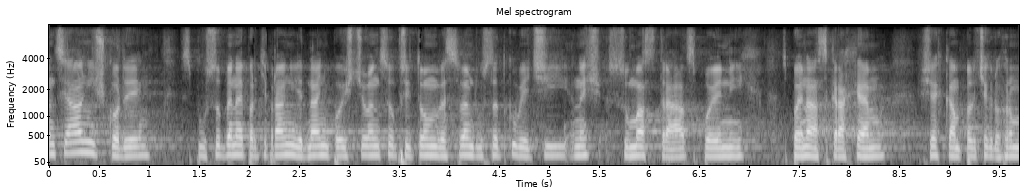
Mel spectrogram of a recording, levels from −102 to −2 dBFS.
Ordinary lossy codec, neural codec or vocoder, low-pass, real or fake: AAC, 48 kbps; none; 7.2 kHz; real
